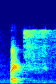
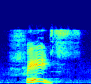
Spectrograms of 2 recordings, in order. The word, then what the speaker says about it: face: Jadi banyak yang pronounce pes. Not p, but f. Ya, not p, but f. Ya, dan bukan fast, tapi face. Ya, face. Not fast, but face.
